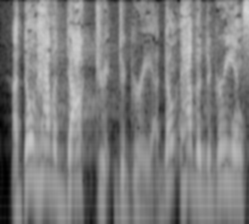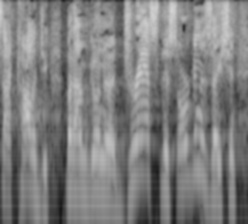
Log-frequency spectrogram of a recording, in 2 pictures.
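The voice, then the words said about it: West Kentucky accent. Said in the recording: “I've got a West Kentucky accent.”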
